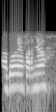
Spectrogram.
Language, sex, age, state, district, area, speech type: Malayalam, female, 45-60, Kerala, Idukki, rural, conversation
